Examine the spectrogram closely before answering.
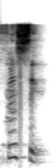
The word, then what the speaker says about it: physics: Oke, the physics. Ingat PH itu Physics. bacanya Oh yes, F ya.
